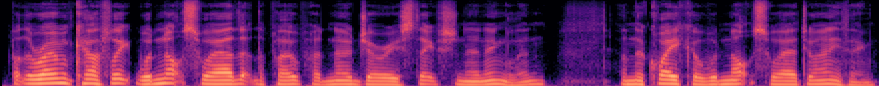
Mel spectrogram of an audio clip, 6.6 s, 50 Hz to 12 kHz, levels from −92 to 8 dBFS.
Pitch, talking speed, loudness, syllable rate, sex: 140 Hz, 210 wpm, -17 LUFS, 5.6 syllables/s, male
